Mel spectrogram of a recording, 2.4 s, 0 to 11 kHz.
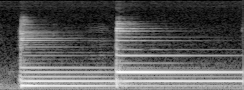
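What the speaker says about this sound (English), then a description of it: "we're on the 9th fret of the G string. And if my calculations have worked, that should be a higher version of E" Two plucked guitar notes, E on the ninth fret of the G string, ring out clearly one after the other about a second apart, each sustaining and slowly fading.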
